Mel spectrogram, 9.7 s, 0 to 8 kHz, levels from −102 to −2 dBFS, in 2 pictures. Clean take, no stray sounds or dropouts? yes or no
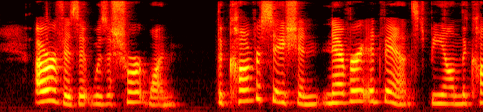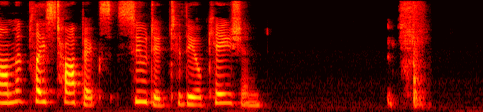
no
